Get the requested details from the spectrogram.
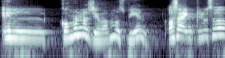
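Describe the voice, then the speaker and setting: A woman's raised, projected voice, bright and sharp in tone, with lively intonation. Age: 20s. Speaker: footballer's daughter. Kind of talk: casual family chat.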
